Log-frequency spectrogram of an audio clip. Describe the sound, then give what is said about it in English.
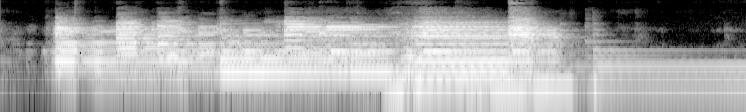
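An electric guitar plays a short, improvised run of ringing, sustained notes and chords with a quick slapback echo trailing each one, loud, with no voices. “Yeah, I could do that, or I could do uh, a little Westwood action. Whatever you want to do. With maybe a touch of slapback.”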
